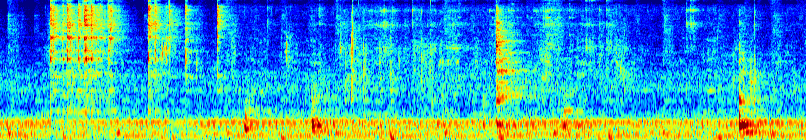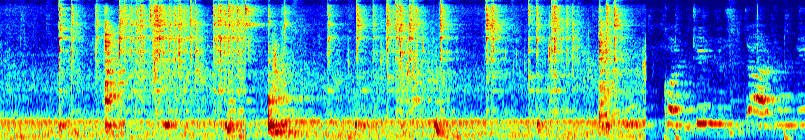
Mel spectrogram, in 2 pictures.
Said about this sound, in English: Continue stirring it as we add more kernels.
